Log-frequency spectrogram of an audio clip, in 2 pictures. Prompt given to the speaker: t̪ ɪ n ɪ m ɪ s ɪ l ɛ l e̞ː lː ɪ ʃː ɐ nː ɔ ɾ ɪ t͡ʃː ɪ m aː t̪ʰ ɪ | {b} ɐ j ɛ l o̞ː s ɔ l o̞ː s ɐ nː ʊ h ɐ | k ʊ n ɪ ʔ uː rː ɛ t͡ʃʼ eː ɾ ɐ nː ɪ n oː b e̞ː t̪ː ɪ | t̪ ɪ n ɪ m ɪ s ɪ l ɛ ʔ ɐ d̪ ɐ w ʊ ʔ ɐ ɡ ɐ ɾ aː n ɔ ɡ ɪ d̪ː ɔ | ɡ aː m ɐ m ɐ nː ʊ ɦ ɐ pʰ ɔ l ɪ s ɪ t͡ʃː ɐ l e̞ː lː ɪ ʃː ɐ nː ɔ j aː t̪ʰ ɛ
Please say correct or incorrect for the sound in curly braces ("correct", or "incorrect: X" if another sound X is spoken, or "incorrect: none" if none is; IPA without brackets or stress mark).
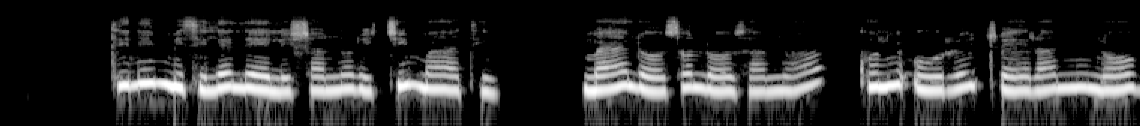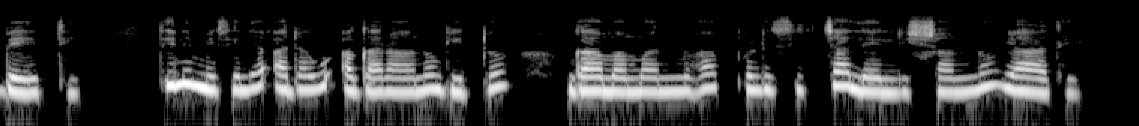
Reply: incorrect: m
